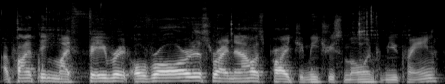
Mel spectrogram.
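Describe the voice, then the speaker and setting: A man's voice: mid-range voice, fairly even intonation, fast talker, a little mellow. A man in his thirties talking casually as a podcast guest, in an informal, slangy way with some swearing. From United States. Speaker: tattoo artist, podcast guest. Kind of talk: casual conversational storytelling.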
